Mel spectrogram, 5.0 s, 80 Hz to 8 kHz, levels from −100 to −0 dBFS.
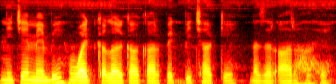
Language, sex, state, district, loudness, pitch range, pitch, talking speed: Hindi, male, Arunachal Pradesh, Lower Dibang Valley, -21 LUFS, 105-115 Hz, 105 Hz, 155 wpm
